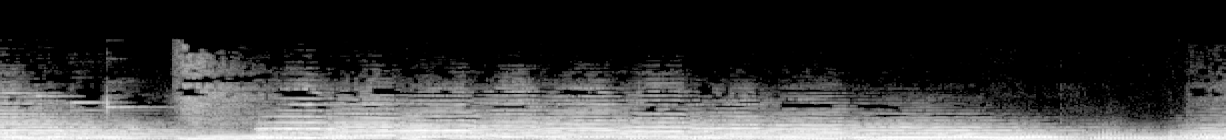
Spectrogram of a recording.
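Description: Brass music: sustained chords held for about a second each before moving to the next.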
